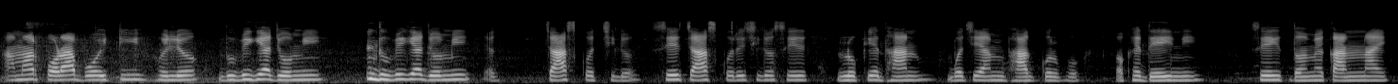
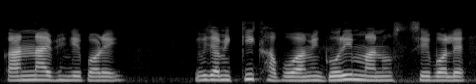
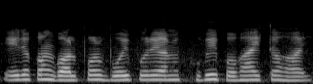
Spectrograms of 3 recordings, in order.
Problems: background sounds at intervals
